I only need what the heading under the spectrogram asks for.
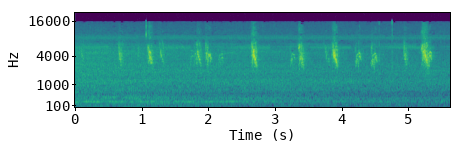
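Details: Sparrows at a Tenmangu shrine in July 2020, described as greeting arrivals: short high chirps scattered across the clip, spaced roughly every half second to a second, over a faint low hum.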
